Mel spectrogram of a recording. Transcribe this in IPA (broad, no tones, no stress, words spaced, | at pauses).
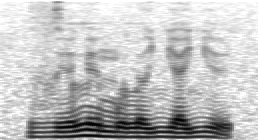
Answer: vɪ lɪmʊ lə ʎɛʎɪ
